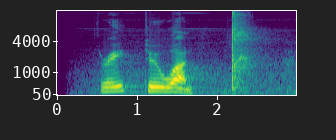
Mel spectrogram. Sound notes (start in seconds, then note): 2.1 snap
